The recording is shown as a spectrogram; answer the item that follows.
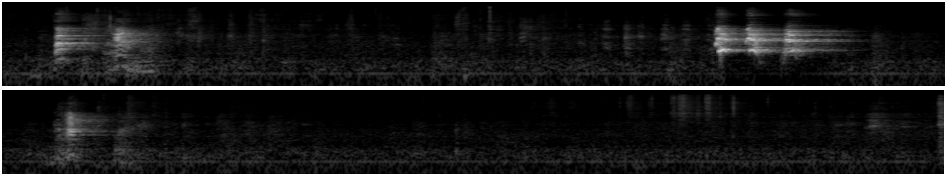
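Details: Rescue puppies from one litter give three short bursts of high yipping barks, with long quiet gaps and a steady low hum between them.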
